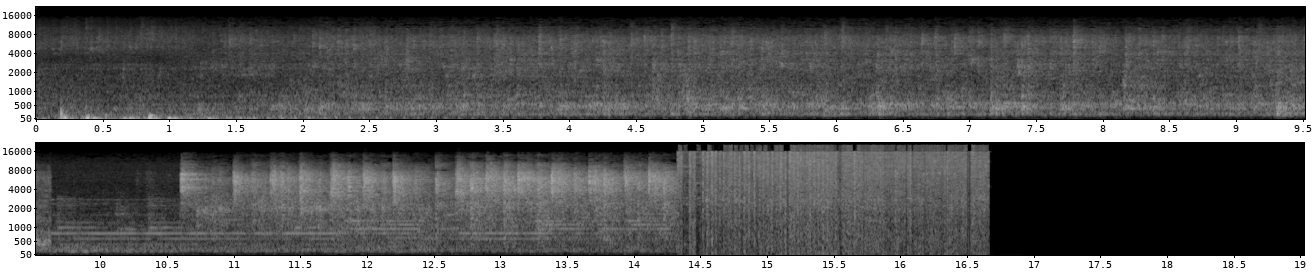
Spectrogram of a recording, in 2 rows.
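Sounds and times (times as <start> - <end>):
scratchy sanding hiss: 14.3 - 16.7.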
